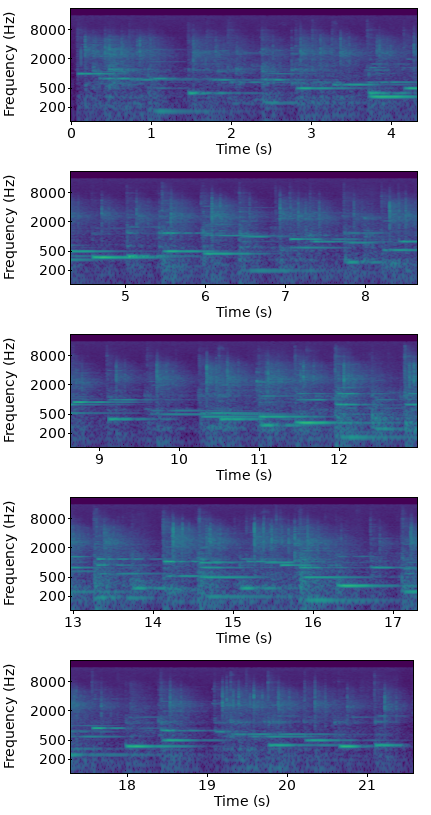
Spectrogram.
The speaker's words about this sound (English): And you use your hands, closed fists, to play. It's like this. Of course, this is electronic sounds. This is not real bells here on this practice keyboard. And so you're using your hands as well as your feet can play.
